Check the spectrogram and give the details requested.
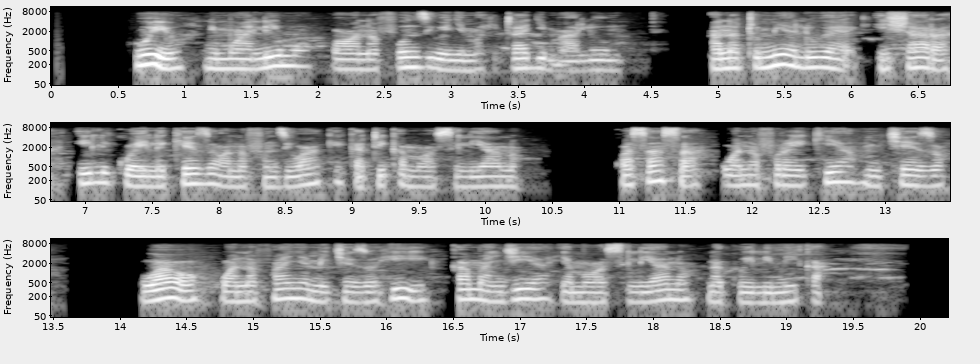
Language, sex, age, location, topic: Swahili, male, 25-35, Nairobi, education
